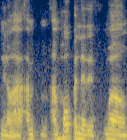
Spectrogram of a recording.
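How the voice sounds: With a low pitch, ordinary pitch variation and a slightly mellow tone, a man talks at a moderate pace.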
